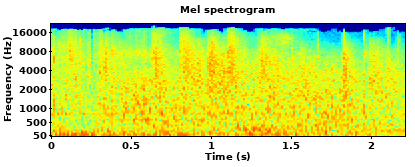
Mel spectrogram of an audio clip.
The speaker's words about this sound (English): Kento's men began firing their cannons, but the cannonballs clanked off Bagan's armored skin, doing no more damage to the beast than a heavy rain.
